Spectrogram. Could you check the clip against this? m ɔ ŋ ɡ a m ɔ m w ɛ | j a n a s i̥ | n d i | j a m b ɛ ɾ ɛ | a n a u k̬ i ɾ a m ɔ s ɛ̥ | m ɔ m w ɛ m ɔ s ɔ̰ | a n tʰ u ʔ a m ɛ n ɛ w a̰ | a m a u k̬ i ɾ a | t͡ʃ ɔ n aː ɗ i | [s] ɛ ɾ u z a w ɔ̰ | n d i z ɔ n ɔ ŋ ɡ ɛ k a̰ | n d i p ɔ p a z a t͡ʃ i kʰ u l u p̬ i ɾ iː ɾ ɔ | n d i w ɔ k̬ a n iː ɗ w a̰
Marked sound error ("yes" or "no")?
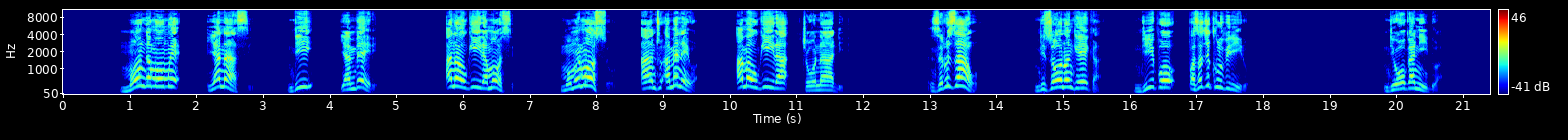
yes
